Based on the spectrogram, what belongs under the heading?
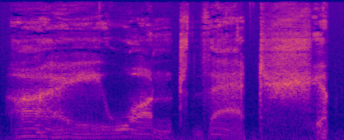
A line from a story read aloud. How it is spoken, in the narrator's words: the Dark Lord hissed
